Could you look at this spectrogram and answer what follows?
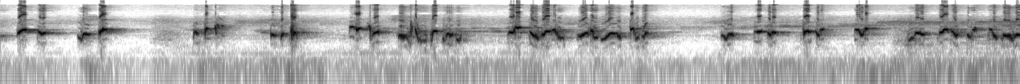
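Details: Yellow-vented bulbul singing in lively, gurgling phrases of several wavering notes each, separated by short gaps, loud and near, over a soft low-pitched background rumble.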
